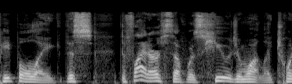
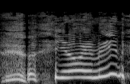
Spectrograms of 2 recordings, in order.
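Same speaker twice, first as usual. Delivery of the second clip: higher, laughing through the question; 12 semitones higher than usual. Real, not acted. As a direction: chuckle disbelievingly as you ask. Laughing at his own story.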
